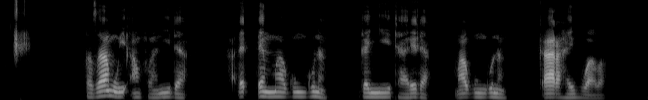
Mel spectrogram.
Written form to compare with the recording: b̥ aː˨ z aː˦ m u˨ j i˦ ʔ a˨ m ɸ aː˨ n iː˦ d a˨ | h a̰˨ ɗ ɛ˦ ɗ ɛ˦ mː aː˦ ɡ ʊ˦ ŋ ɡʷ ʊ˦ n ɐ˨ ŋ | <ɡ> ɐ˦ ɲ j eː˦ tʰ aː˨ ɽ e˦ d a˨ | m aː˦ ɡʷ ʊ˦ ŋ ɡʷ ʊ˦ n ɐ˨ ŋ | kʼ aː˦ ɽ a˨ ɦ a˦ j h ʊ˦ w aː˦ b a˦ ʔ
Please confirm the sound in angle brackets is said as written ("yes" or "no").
yes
